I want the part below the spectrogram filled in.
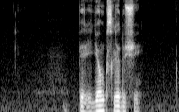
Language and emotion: Russian, neutral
